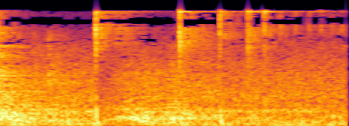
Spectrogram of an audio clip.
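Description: A short rush of noise at the very start, then about five light, sharp clicks over the next second or so: coins being fed into the coin slot of a coin-operated height, weight and blood-pressure kiosk.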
